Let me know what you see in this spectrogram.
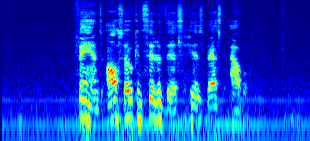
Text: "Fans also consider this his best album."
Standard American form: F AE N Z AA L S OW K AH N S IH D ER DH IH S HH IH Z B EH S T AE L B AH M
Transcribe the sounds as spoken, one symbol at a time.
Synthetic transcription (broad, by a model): F AE N Z AA L S OW K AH N S IH D ER DH IH S HH IH Z B EH S T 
